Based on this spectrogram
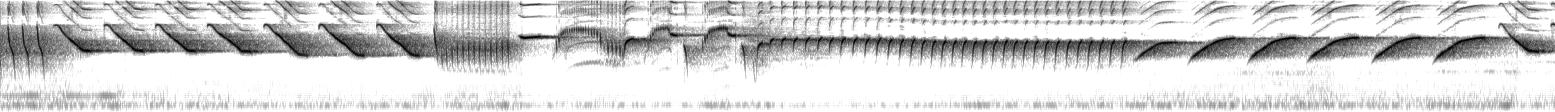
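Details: Canary master song meant to make other canaries answer: high, clear whistled notes in fast repeated falling sweeps, a rolling rapid trill in the middle, then rising slurred notes repeated about three per second.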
